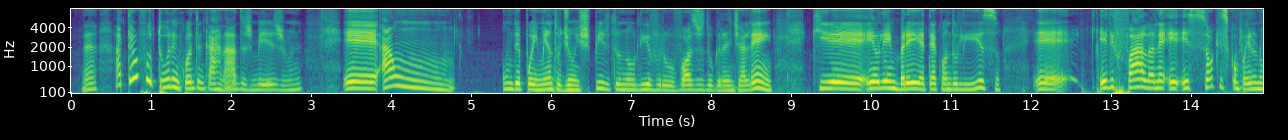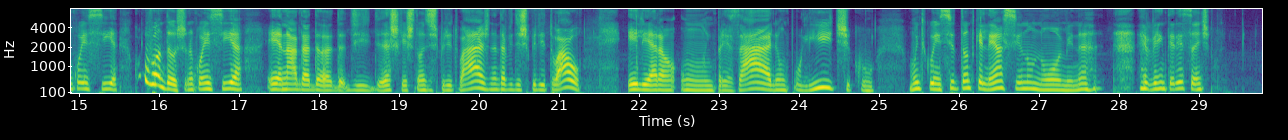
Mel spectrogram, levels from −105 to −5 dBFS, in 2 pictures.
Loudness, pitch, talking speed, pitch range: -14 LUFS, 195 Hz, 165 wpm, 175-225 Hz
